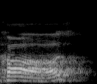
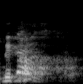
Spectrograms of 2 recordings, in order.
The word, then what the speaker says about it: because: Not cause. Don't make it longer. Because. Because. Not because. It's not because. Sound should be there.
